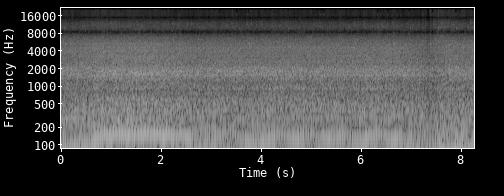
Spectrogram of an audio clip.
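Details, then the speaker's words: 1959 Chevy Impala 348 V8, first start for cam break-in: loud rough idle with raspy chuffing; bad passenger-side exhaust leak, thought to be the donut gasket at the bottom of the manifold; plan to tighten it. "Got a bad exhaust leak on the passenger side. But that's probably that donut get in there. I hate those things."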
